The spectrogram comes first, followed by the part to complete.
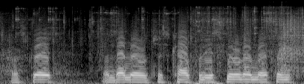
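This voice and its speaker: A man speaks with a non-native accent at a fairly low pitch. There is noticeable background noise. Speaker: 3D printing maker, channel owner. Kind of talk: live stream unboxing. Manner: hesitant, many fillers. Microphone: bad audio.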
